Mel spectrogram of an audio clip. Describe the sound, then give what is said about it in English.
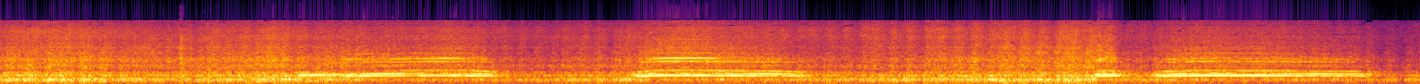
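A steam train whistle sounds three times in long, sustained blasts with harmonic tones, over the steady rumble and chuff of a running locomotive. No one speaks. “The nostalgia of the whistle of those powerful beasts.”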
